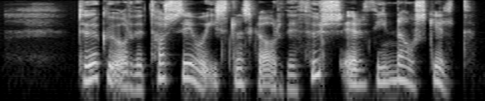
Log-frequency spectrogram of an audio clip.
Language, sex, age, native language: Icelandic, female, 40-49, Icelandic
